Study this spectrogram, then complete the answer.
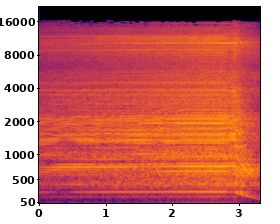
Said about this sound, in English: Yep, it's the blender. Why would we want to control the blender with the volume knob?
